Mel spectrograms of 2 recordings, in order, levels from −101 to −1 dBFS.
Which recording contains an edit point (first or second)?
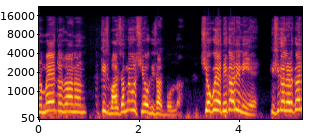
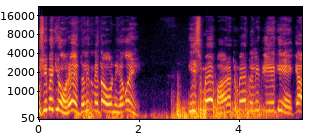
first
